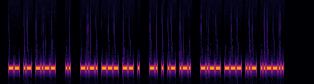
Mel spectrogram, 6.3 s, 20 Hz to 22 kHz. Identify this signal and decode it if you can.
Morse code, heard as a keyed tone, about 40 wpm, 700 Hz. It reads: MAY I COME NEAR YOU?
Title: Sentences from Top 1000 Words - Review Part 1 - 40wpm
